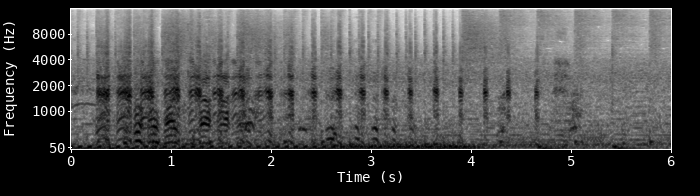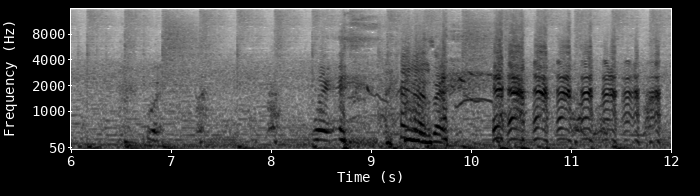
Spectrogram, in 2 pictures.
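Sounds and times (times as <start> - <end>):
laughter: 0.0 - 5.4, 8.5 - 11.9
steady backing music of a loud song: 0.0 - 11.9
speech: 0.2 - 3.7, 4.3 - 5.5, 6.8 - 11.9
dog barking as lead vocal of a loud song: 4.2 - 5.2, 7.2 - 8.2, 10.9 - 11.8.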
